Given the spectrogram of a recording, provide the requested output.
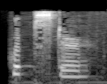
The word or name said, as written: whipster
